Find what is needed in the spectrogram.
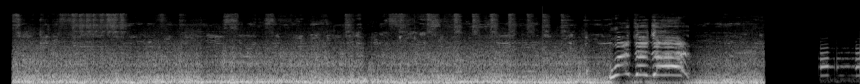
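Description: Steady road and wind noise inside a Honda car's cabin at highway speed, heavy in the low end. A man's brief voice rises over it about six seconds in, and the sound cuts off abruptly just before the end.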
